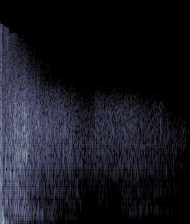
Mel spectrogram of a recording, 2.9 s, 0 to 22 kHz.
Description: arl dist atk tail; Titanfall 2

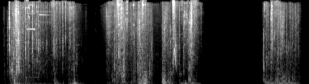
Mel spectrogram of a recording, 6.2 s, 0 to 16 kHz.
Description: grateful; Commander; ash; Titanfall 2

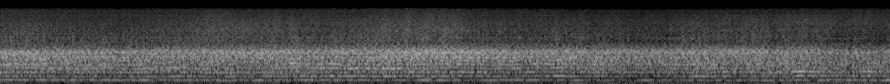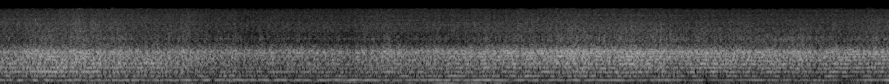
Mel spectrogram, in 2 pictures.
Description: Drone Hover Close; Titanfall 2

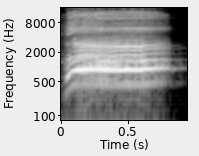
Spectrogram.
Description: grunt death crush; Titanfall 2

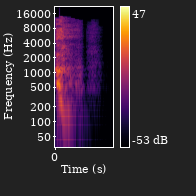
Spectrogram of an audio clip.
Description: grunt death neck; Titanfall 2

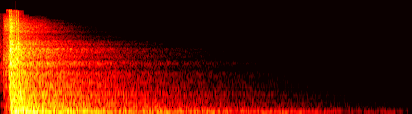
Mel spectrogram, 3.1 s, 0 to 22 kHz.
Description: cooling panel start; Titanfall 2

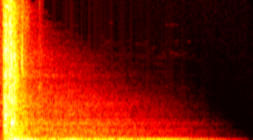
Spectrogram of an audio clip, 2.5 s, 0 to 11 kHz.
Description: sliding door lg verb open stop; beacon; Titanfall 2

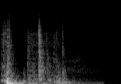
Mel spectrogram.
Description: Sentry Turret Body Servo Stop; Boost Card; Titanfall 2

